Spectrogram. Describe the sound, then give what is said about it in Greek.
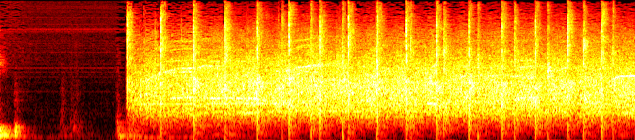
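Canned applause blends with live studio clapping, bursting in after a moment of quiet murmuring and continuing as a dense, steady wash of many hands for about five seconds. “Εδώ χειροκροτήσαμε και εμείς, γιατί δεν αρκεί μόνο το χειροκρότημα κονσέρβα.”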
